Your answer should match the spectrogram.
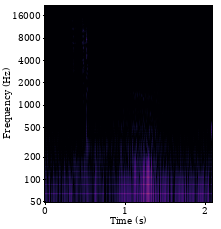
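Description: Near silence with a few faint computer mouse clicks close together about half a second in.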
